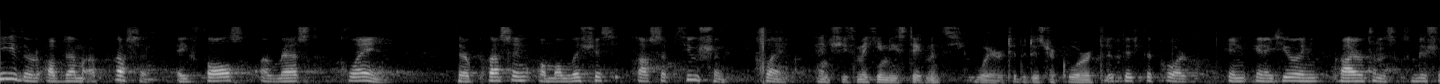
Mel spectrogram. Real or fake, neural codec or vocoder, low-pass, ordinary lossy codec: fake; codec, 24 kHz, 0.9 kbps, WavTokenizer, medium speech release version 2; 7.2 kHz; MP3, 24 kbps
